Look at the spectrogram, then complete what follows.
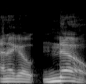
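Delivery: ordinary talk, nothing marked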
